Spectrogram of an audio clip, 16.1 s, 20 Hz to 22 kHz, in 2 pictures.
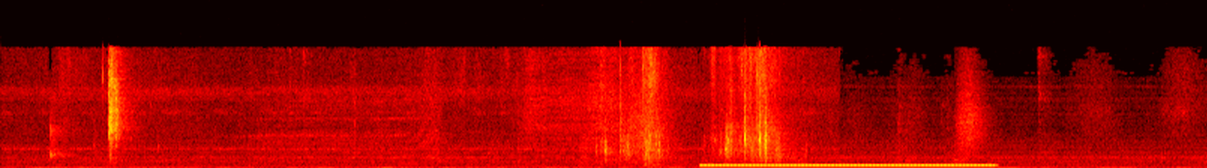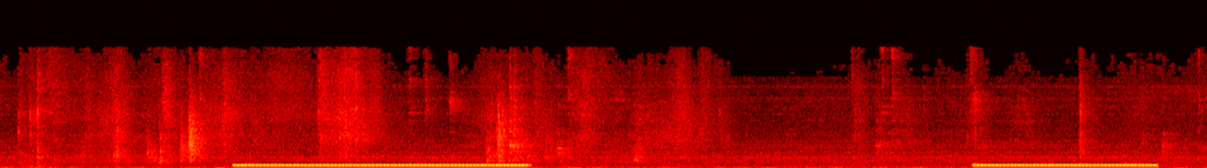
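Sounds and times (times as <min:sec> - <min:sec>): phone ringback tone beeps: 0:04.7 - 0:06.7, 0:09.6 - 0:11.6, 0:14.6 - 0:15.8.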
